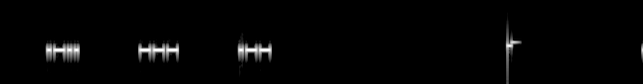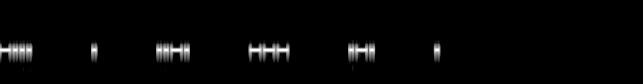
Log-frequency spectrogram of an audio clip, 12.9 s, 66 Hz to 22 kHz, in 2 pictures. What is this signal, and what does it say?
Morse code, heard as a keyed tone, about 34 wpm, spaced as for 12 wpm, 700 Hz. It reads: LOW BEFORE
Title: 6x Character Spacing - Top 200 Words - 35wpm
